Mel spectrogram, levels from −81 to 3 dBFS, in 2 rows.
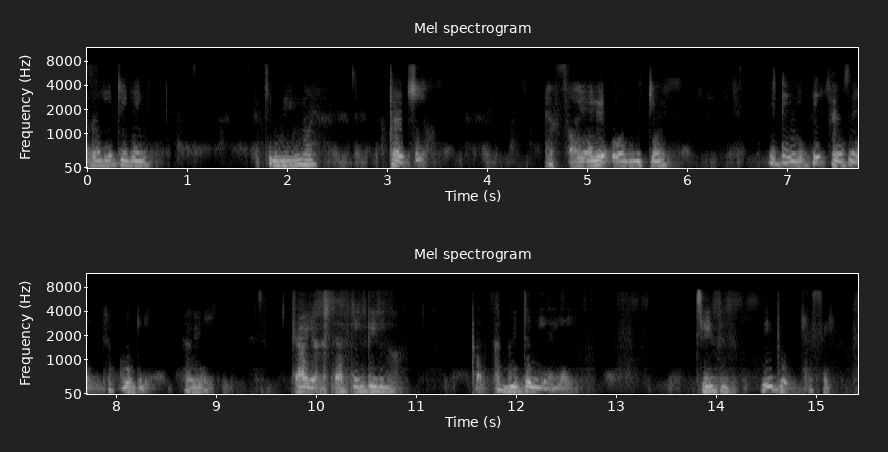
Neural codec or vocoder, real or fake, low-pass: codec, 16 kHz, 0.5 kbps, FreqCodec, smaller model; fake; 7.2 kHz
